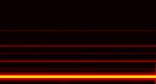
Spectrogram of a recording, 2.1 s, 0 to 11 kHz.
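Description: A censor bleep: a single steady 1 kHz tone held unbroken for a couple of seconds, masking a spoken case number in a played-back voicemail.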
